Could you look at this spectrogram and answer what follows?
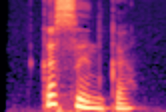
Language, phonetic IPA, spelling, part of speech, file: Russian, [kɐˈsɨnkə], косынка, noun, Ru-косынка.ogg
- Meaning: 1. triangular headscarf (traditionally of calico), kerchief, babushka 2. Klondike (solitaire)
